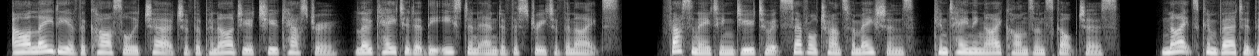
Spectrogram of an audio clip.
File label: English; Our Lady of the Castle Church Panagia tou Kastrou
